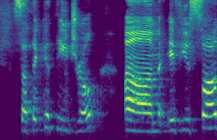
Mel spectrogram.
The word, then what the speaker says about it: Southwark: cathedral it looks like southwark it is actually pronounced suffolk suffolk cathedral um if you saw the picture of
